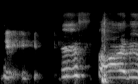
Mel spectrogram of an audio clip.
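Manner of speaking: high, tearful, pleading panic, on verge of tears. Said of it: "And I'm just like".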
